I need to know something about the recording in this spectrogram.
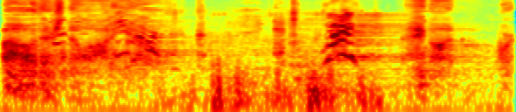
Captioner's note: whispering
